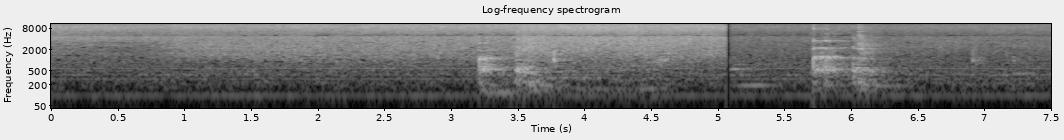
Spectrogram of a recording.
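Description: Cooked payar (dal) sizzling in hot coconut-oil tempering in a frying pan while a spoon stirs it through. The sizzle drops sharply about five seconds in.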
